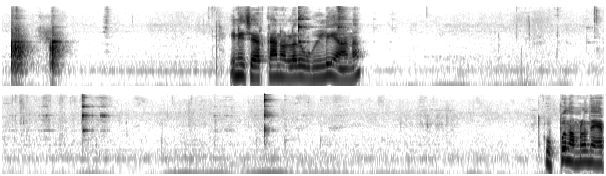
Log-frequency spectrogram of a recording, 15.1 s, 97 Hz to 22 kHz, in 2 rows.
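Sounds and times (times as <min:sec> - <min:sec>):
sharp kitchenware clinks: 0:03.6 - 0:04.4.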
